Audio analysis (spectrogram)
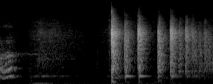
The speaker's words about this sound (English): No, I threw it at her. Having me throw a dice violently at your head doesn't count as.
